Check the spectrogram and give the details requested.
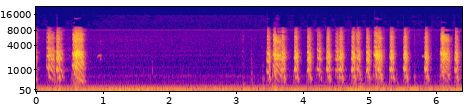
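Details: Jackdaws causing unrest at a nest box give a brief trio of harsh chak calls, then fall silent for nearly three seconds before a rapid, uneven run of over a dozen clipped, raspy notes.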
